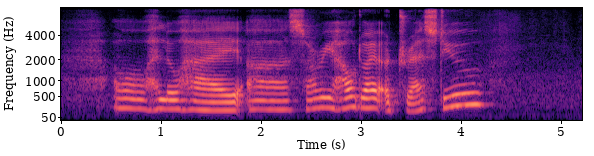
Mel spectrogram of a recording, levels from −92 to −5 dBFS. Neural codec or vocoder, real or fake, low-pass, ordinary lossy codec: none; real; none; none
